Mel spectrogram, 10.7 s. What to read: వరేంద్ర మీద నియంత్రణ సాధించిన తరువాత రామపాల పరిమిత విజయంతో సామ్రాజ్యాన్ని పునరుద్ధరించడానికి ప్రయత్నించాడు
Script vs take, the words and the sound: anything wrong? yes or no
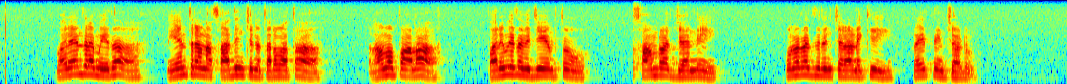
no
